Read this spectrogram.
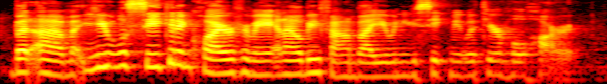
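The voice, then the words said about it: Emotional, choked-up reading voice. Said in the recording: “I'm getting emotional reading this.”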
